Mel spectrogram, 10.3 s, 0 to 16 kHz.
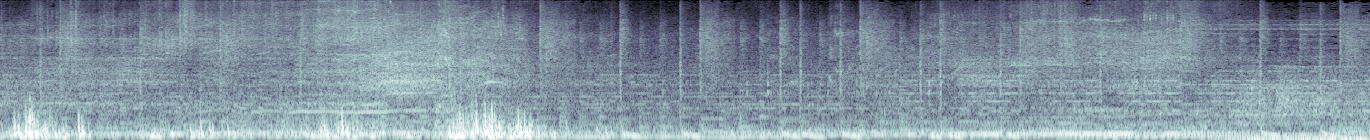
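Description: Background music with the electric motor of a Traxxas X-Maxx 8S RC monster truck whining as it drives across grass, its pitch gliding for a moment about three seconds in. Louder low rumbles come right at the start and again about four seconds in.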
